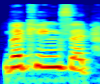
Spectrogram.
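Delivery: ordinary delivery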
